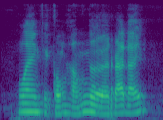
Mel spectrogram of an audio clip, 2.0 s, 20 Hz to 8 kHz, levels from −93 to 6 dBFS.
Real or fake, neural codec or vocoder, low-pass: fake; codec, 44.1 kHz, 2.6 kbps, SNAC; 7.2 kHz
